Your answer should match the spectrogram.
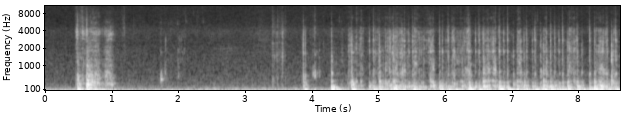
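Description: A mixer paddle stirred by hand in a plastic measuring jug of liquid fertilizer. It knocks against the jug a few times early on, then clicks and knocks rapidly and irregularly from about four seconds in.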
